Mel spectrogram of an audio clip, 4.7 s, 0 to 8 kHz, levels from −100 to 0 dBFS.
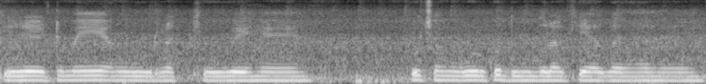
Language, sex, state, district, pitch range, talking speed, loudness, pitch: Hindi, male, Uttar Pradesh, Shamli, 145-155 Hz, 165 wpm, -14 LUFS, 150 Hz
